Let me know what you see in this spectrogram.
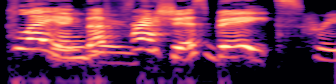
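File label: British female Playing the freshest beats Enthusiastic; beanstalk audio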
